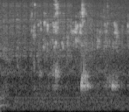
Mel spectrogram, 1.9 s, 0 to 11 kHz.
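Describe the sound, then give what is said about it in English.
Beer pours from a 25-ounce bottle of Le Bon Sancte Calabaza, a spontaneously fermented, oak-barrel-aged pumpkin beer, with a soft, steady gurgle and bubbly splashes, fairly quiet, with no voices. “is now pouring”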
